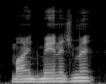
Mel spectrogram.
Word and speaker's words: Mind MGMT: the notable ones are mind MGMT which i think is pronounced management mind management by Matt Kent he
